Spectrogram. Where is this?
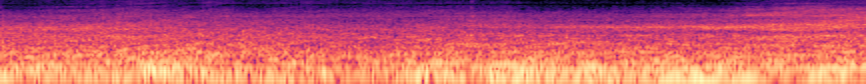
on a street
